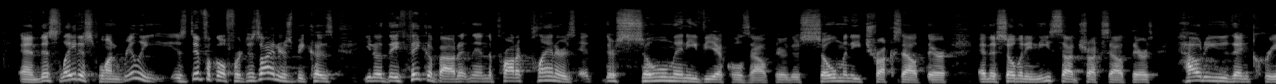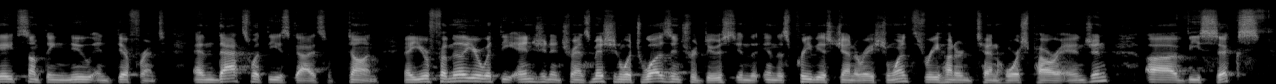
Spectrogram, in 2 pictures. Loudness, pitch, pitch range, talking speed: -26 LUFS, 125 Hz, 110-145 Hz, 190 wpm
